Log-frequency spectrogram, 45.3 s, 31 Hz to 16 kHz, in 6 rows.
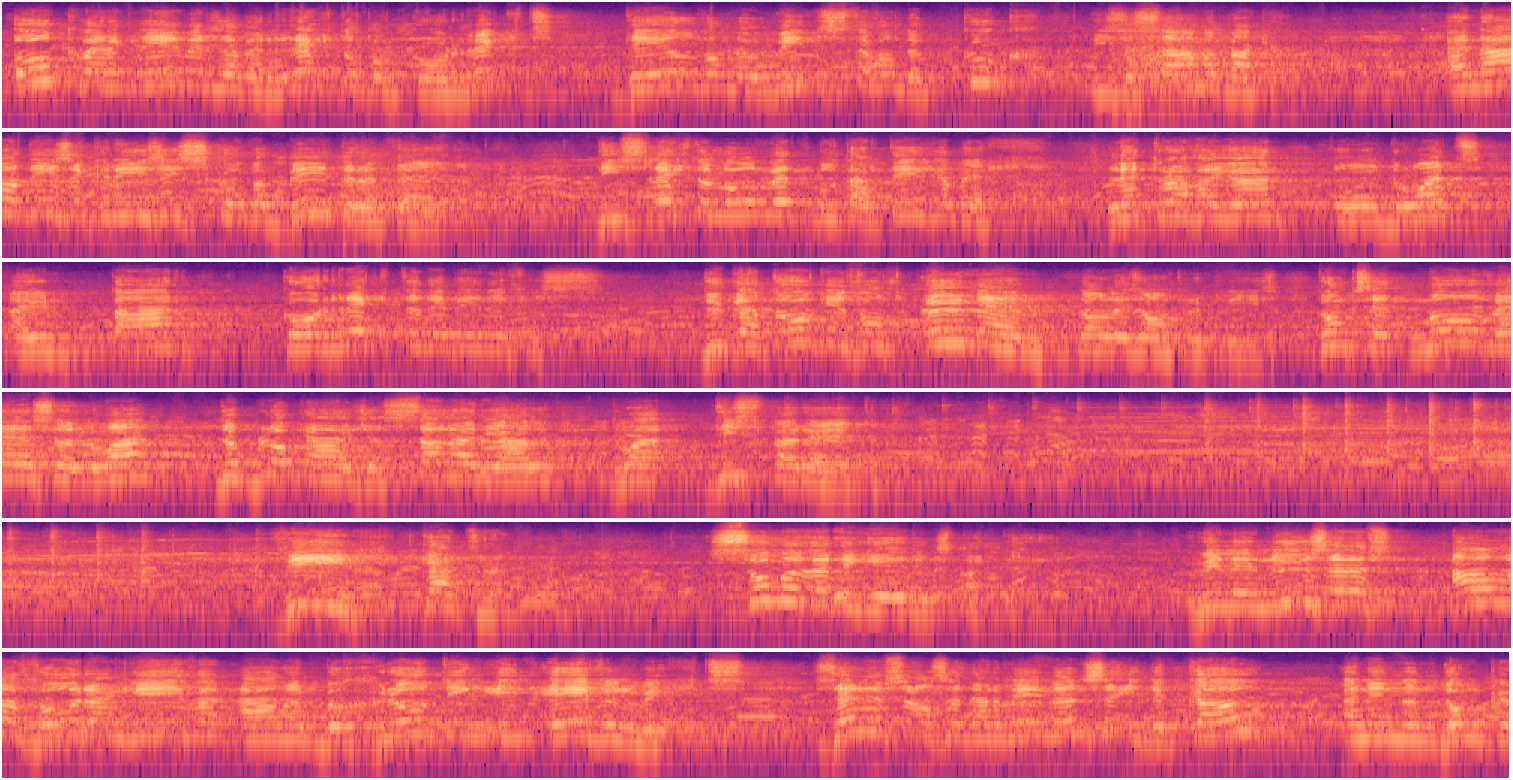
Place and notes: Place de la Monnaie, Bruxelles, Belgique - Speeches at the demonstration.
Discours lors de la manifestation syndicale pour le pouvoir d’achat.
Speeches at the trade union demonstration for purchasing power.
Tech Note : Sony PCM-M10 internal microphones.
